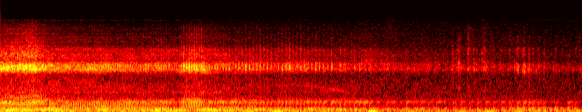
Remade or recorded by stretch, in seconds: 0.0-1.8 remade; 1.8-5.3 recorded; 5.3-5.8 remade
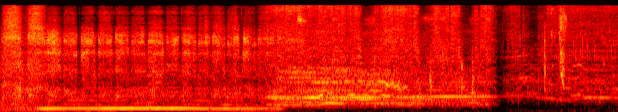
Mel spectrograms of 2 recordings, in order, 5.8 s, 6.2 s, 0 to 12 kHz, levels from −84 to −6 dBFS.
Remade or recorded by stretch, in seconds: 0.0-2.7 remade; 2.7-6.2 recorded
